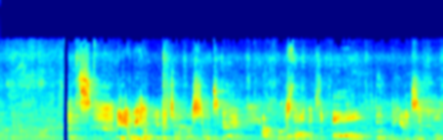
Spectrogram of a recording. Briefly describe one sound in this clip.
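A children's choir sings together.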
